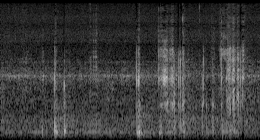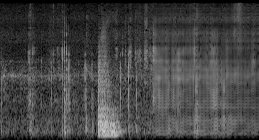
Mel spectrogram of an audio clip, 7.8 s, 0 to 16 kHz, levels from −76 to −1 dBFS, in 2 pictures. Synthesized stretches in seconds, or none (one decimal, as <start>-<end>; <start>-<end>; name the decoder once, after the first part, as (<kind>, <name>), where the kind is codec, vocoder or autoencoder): 6.2-7.8 (vocoder, BigVGAN v2)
